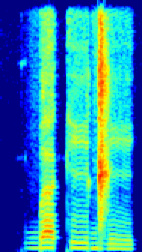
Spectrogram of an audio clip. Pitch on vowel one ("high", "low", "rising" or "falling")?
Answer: low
